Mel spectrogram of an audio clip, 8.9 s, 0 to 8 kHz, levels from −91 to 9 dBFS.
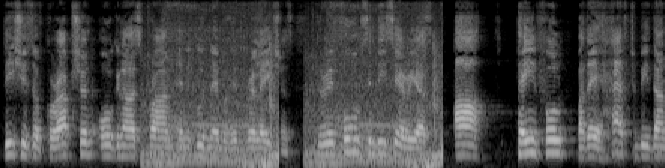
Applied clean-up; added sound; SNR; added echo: none; Engine / Mechanisms; 8 dB; reverberation time 0.3 s.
